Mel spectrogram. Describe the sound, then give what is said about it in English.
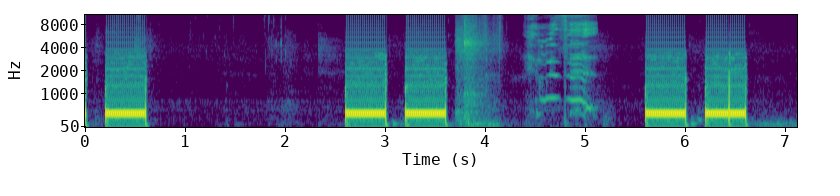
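Loud ringback tone of an outgoing phone call, buzzing in repeated double bursts with pauses between pairs, while faint voices and murmuring fill one of the gaps. “It's ringing.”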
